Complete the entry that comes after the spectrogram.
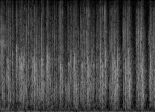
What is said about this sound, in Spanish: Un aplauso para los flacos.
